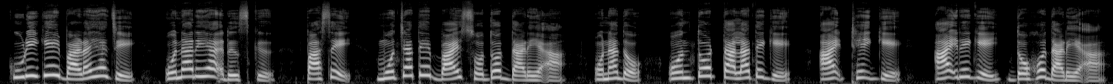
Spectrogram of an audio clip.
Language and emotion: Santali, neutral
